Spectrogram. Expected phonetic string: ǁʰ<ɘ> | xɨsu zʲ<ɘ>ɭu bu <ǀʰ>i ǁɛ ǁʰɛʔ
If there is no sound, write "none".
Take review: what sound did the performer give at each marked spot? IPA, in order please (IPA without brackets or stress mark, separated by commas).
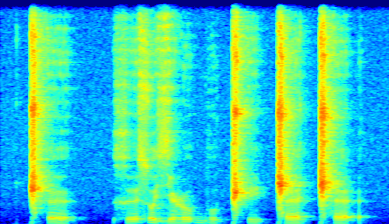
ɘ, ɛ, ǁʰ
